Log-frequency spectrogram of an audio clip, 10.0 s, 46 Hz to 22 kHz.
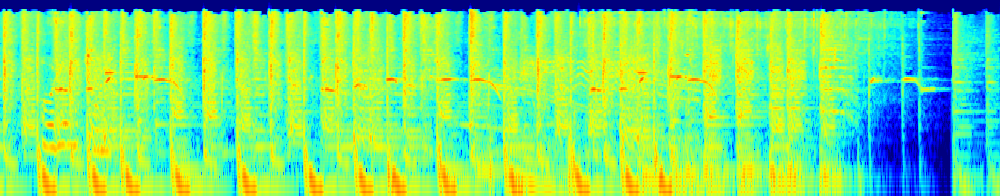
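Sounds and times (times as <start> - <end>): upbeat electronic music: 0.0 - 8.7
whistle-like synth notes: 0.9 - 1.9, 3.1 - 7.3, 8.5 - 9.5.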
